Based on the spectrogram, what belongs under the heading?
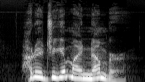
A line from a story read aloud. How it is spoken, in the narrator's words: asked, raising my voice with the full intention of hanging up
